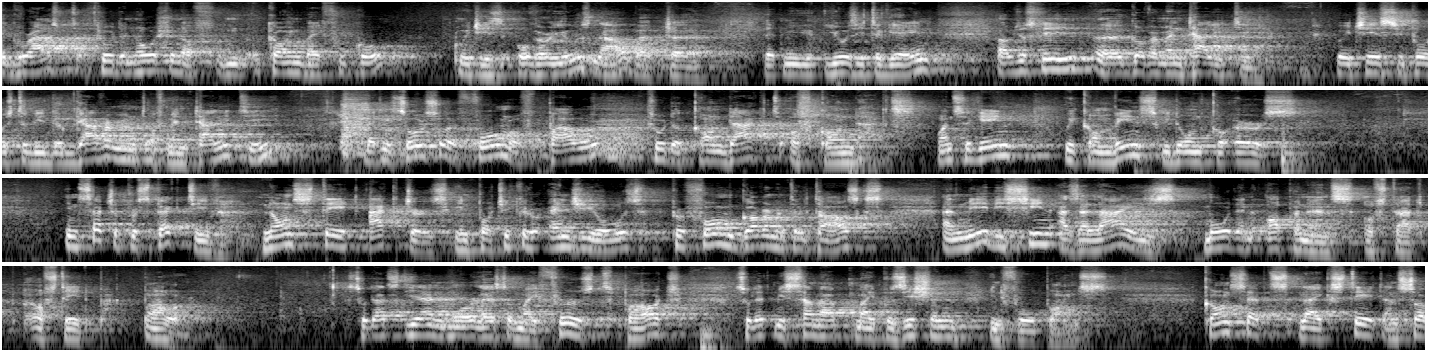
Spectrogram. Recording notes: Annual Elizabeth Colson Lecture 2012. Recorded on 6 June 2012 at the University Museum of Natural History, Oxford.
